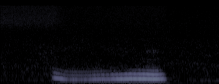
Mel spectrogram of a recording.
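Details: Pet cat snoring: one low, steady, droning buzz of just over a second that swells slightly before stopping abruptly, in a quiet room.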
